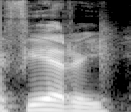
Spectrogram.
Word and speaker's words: Fieri: cool, but like Guy Fieri, they reached a point where it's like. What? Guy Eminem. Fieri, that's how you pronounce.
